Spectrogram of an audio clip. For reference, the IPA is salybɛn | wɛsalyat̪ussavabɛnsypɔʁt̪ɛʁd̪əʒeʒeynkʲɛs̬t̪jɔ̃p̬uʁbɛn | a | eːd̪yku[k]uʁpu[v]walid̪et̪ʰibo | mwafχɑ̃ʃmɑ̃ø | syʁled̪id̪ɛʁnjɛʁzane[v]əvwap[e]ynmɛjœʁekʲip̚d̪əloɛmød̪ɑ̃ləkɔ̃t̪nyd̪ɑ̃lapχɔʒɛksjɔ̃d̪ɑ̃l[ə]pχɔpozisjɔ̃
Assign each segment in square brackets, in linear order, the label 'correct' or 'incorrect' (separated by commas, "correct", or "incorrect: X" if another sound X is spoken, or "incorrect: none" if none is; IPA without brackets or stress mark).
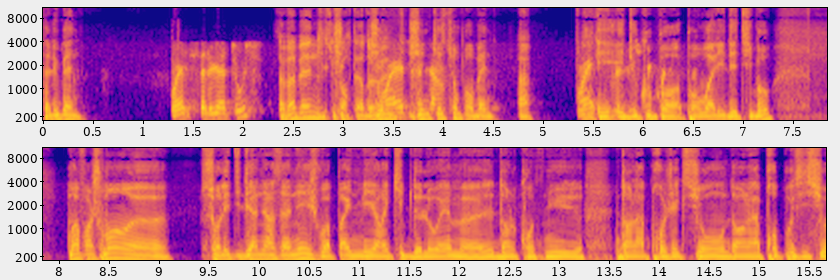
incorrect: p, incorrect: ʁ, incorrect: ʒ, incorrect: a, incorrect: a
